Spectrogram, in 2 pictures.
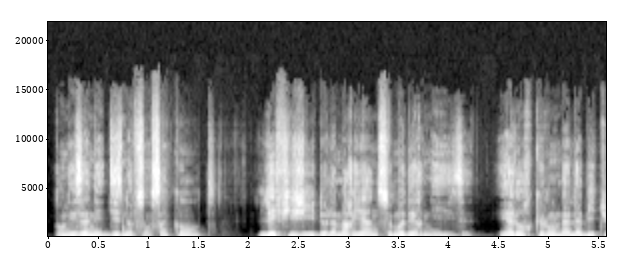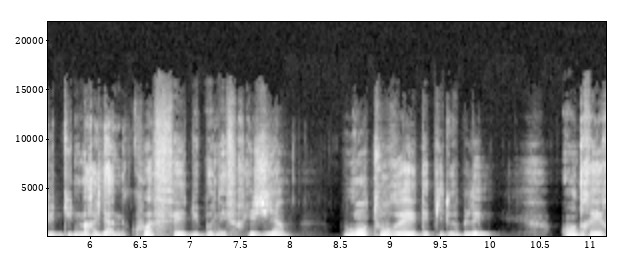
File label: narration podcast; la poste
